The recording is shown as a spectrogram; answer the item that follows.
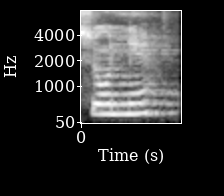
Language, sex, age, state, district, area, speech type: Hindi, female, 18-30, Madhya Pradesh, Narsinghpur, rural, read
